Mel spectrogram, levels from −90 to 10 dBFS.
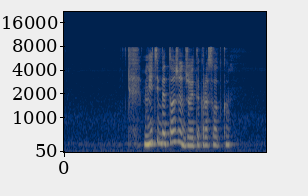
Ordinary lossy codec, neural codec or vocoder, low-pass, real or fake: none; none; none; real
